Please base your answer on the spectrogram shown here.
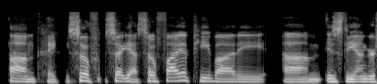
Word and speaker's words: Sophia: Um, and one tiny minor correction, which is the 19th century pronunciation of her name was Sopia.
